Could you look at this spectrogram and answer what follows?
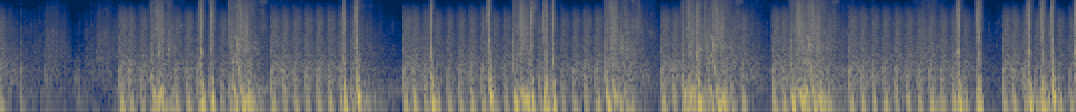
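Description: Rapid assault rifle fire in the shooter game Arena Breakout, loud and close, in repeated automatic bursts with short pauses between them and no talking.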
